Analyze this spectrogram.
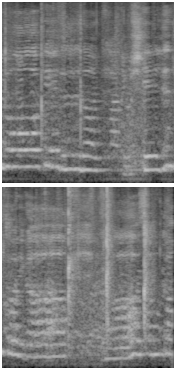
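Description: A woman singing into a handheld microphone, holding long notes that slide between pitches, with sharp hand claps keeping time in the second half.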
